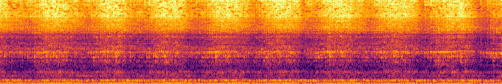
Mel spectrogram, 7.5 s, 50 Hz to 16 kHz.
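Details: MK4 24V VR6 turbo build, first recorded startup after SAI delete, intake now routed through MAF and turbo: deep loud rumble, lumpy uneven beat, slight clatter when revved; runs rough, owner unsure if just the tune.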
